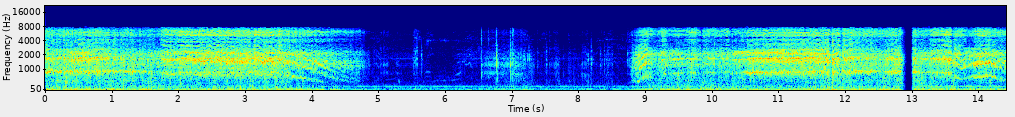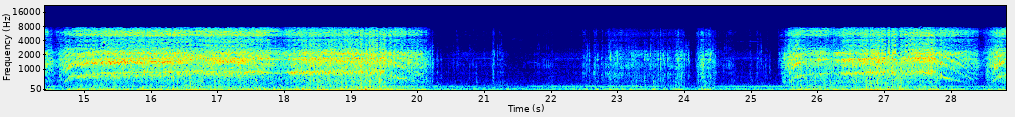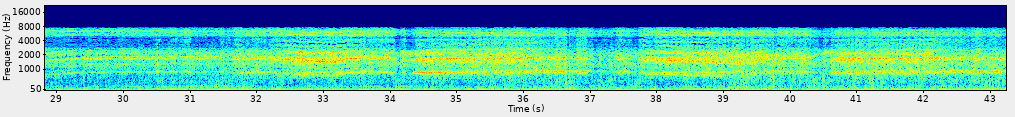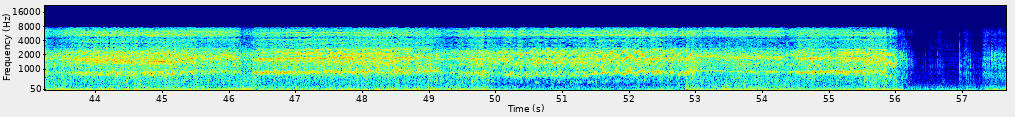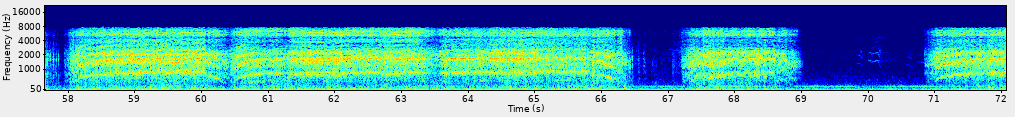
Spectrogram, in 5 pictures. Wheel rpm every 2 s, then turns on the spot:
220, 180, 10, 0, 90, 210, 180, 150, 220, 160, 0, 20, 60, 170, 170, 230, 220, 220, 230, 220, 220, 220, 220, 210, 220, 210, 230, 190, 30, 170, 180, 220, 190, 60, 80, 80.
22-24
